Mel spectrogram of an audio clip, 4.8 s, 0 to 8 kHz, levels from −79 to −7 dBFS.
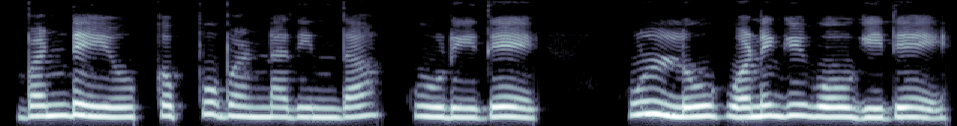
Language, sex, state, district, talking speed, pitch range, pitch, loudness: Kannada, female, Karnataka, Bangalore, 90 wpm, 225-255 Hz, 235 Hz, -13 LUFS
